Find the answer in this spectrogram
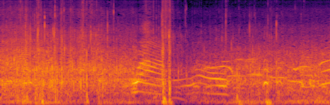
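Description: Water splashing and churning right at a camera held at the water's surface, then voices calling out from about two seconds in.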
